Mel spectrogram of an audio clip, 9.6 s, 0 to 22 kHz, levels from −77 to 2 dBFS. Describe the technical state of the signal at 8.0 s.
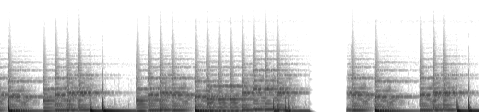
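At 8.0 s the signal is intact, with no audible technical fault at that point.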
